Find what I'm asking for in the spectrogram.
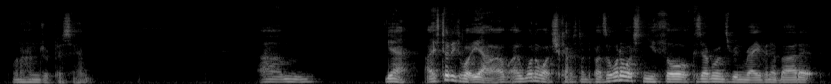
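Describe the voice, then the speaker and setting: A man talks casually to his livestream viewers in an ordinary mid-pitched voice. He reads out questions and answers in a laid-back, rambling manner, often poking gentle fun at himself. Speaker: live streamer answering chat questions.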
